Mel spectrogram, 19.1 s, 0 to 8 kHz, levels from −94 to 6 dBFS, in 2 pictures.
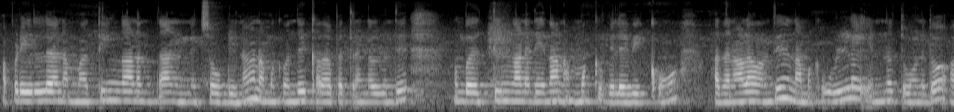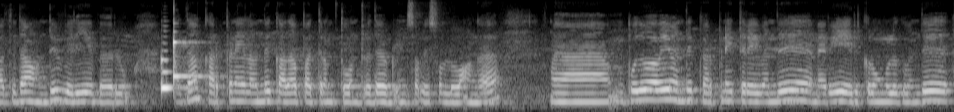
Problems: constant background noise, background conversations at intervals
